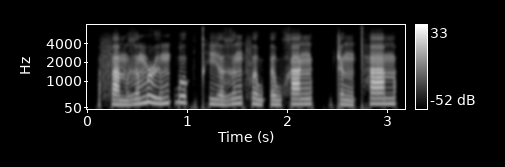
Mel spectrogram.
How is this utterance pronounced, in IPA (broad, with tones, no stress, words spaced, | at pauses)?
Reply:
fa˨˩m ɣə˧˥mɹɨ˧˥m ɓo˦˥k̚t̪ʰi˨˩ə̯ ɣə˧ŋfə˨˩w ʔə˨˩wxa˧ŋ | ʈə˨˩ŋ t̪ʰa˧m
